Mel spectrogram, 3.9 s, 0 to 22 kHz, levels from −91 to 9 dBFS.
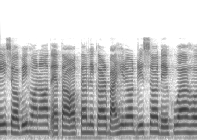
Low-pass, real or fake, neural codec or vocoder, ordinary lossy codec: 7.2 kHz; real; none; none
